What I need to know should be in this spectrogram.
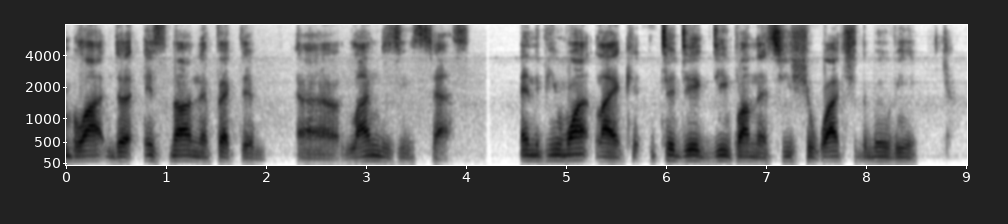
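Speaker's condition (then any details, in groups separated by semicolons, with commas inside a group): ALS; progressing; very hard to talk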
